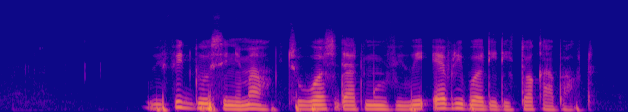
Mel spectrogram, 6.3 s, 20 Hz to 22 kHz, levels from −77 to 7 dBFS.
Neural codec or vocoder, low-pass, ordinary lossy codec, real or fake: none; 19.8 kHz; MP3, 64 kbps; real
